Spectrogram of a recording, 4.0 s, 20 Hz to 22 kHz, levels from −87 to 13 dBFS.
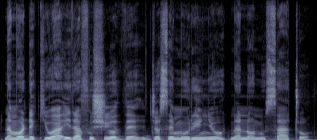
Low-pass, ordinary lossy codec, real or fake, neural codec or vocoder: none; none; real; none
